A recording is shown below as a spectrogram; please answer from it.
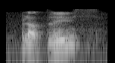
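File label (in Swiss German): "blattluus", Alsatian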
